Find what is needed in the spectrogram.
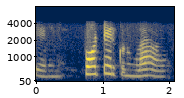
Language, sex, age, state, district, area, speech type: Tamil, female, 18-30, Tamil Nadu, Nilgiris, rural, conversation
